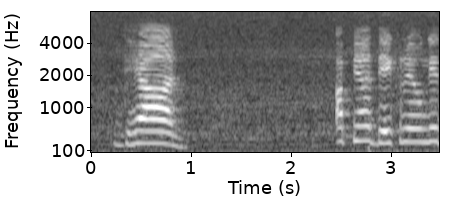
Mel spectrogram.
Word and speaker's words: ध्यान: ध जोड़ या जोड़ न, ध्यान। आप यहाँ देख रहे होंगे ध्यान, आधा ध और य यहाँ पर संयुक्त अक्षर है, इसलिए हम ध का उच्चारण आधा कर रहे हैं और य का उच्चारण पूरा कर रहे हैं।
